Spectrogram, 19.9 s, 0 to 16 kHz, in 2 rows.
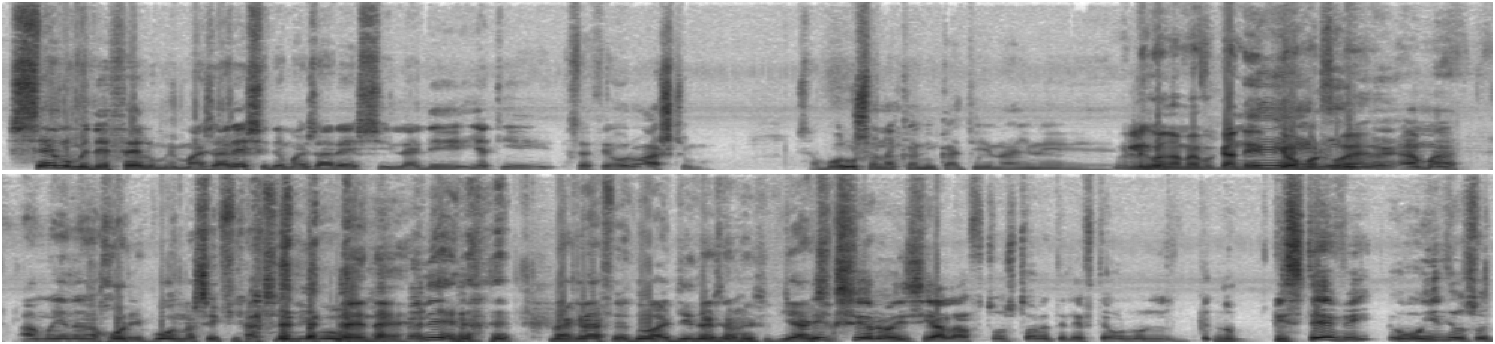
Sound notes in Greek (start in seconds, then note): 11.5 γέλια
